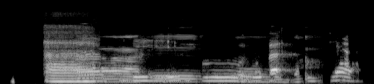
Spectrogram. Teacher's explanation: Ini hamzahnya posisinya di paling bawah, paling pangkal.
